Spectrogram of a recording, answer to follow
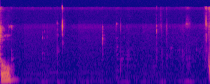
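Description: A few faint, sharp clicks, about half a second apart, the first the clearest.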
